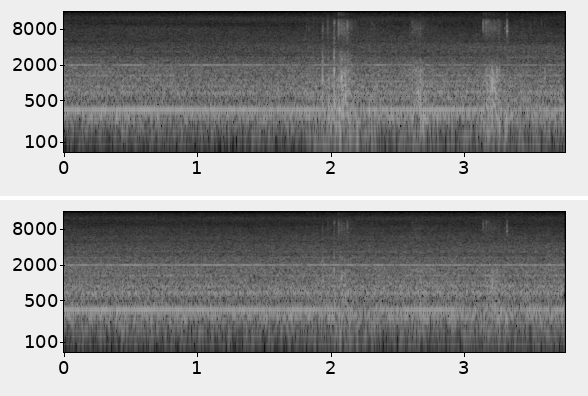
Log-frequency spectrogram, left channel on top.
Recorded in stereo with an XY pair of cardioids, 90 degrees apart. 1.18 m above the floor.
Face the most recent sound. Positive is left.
turn(degrees=65)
